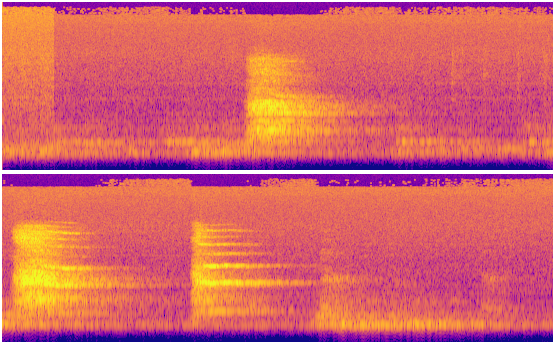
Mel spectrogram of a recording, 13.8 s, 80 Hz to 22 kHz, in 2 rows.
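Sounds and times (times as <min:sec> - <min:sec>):
red fox drawn-out harmonic wailing cries: 0:03.0 - 0:04.3, 0:07.0 - 0:08.3, 0:09.2 - 0:11.3.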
